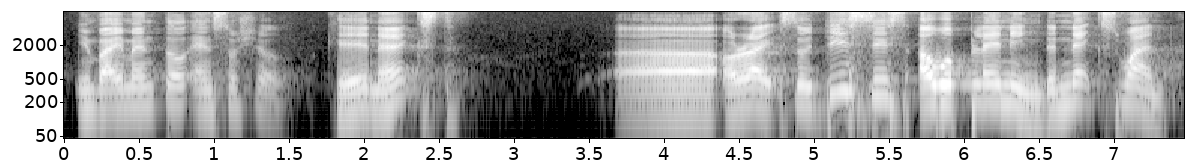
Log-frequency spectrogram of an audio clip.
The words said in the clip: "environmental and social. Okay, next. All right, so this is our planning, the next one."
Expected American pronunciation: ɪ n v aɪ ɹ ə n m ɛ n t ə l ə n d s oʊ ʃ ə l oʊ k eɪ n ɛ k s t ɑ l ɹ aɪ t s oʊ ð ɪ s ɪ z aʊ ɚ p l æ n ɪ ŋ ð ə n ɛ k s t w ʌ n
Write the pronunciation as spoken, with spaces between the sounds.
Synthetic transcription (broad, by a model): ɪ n v aɪ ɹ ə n m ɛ n t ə l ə n s oʊ ʃ ə l oʊ k eɪ n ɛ k s t ɑ l ɹ aɪ t s oʊ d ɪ s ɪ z aʊ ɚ p l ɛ n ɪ ŋ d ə n ɛ k s t w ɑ n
